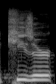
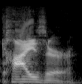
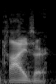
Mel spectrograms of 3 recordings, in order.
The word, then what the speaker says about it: Keyser: I even know it's called Kaiser. I mispronounce everything, but I know it's called Kaiser.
